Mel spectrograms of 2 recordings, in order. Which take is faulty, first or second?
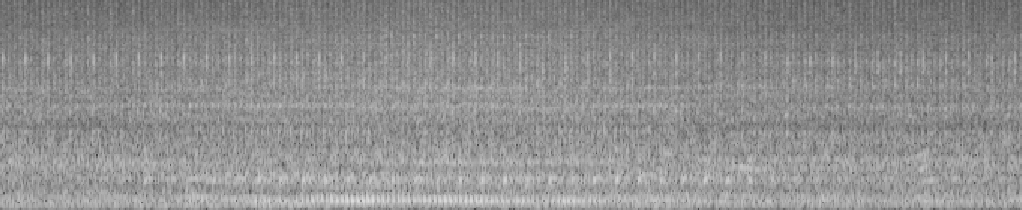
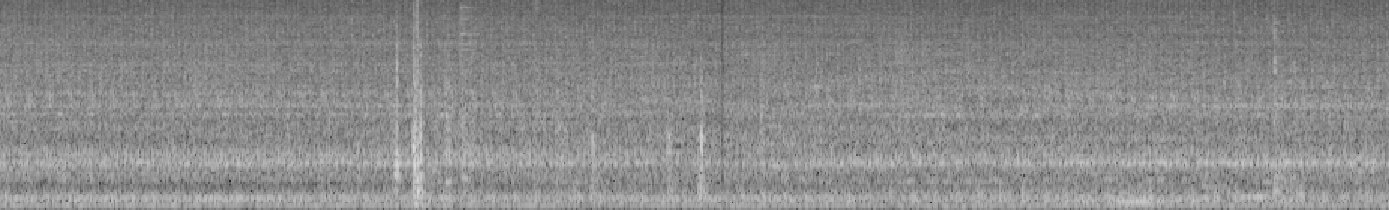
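first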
